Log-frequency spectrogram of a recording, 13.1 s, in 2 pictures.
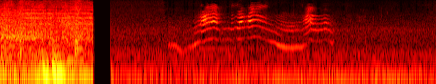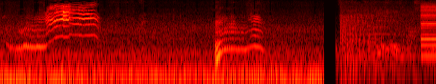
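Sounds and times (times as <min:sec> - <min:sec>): cat meowing: 0:02.5 - 0:05.0, 0:06.6 - 0:08.1.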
